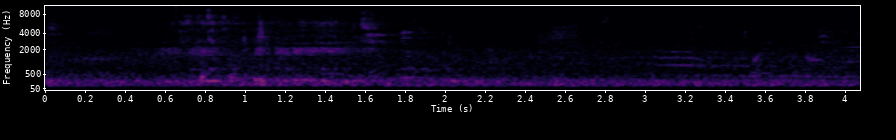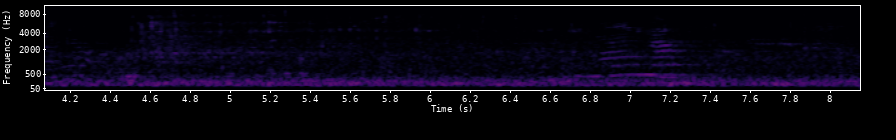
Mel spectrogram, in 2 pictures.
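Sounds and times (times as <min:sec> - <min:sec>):
faint murmur: 0:00.0 - 0:08.1
water pouring into a glass: 0:00.6 - 0:01.7, 0:04.4 - 0:06.7.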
